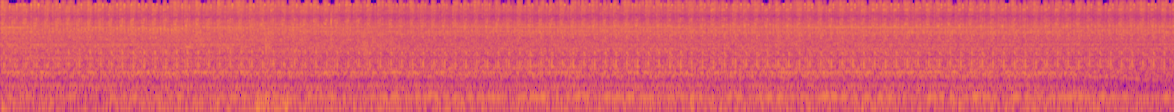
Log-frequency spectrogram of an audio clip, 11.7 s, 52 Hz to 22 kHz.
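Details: 2011 Infiniti G37 idling rough in Drive at 500 rpm versus 650 in Park: low, slightly uneven idle with a faint lumpy pulse, felt in the cabin and visible as engine bouncing.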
